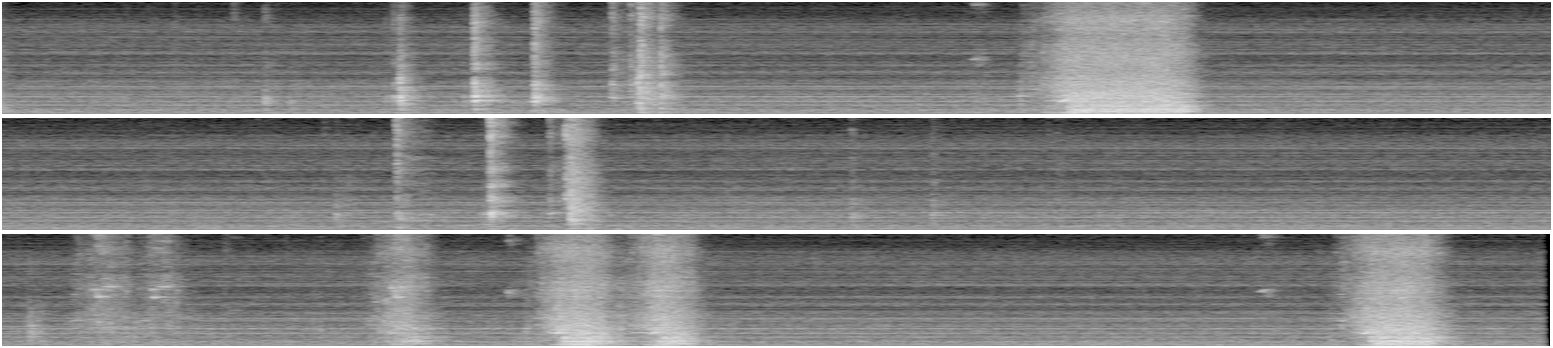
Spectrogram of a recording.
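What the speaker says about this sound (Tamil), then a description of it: "அது மேலே அப்படியே ஒரு தையல் வைக்க போகிறோம்" Sewing machine stitching piping onto a blouse runs in short, separate bursts, some very brief and others about a second long, with quiet hum and gaps between them.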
